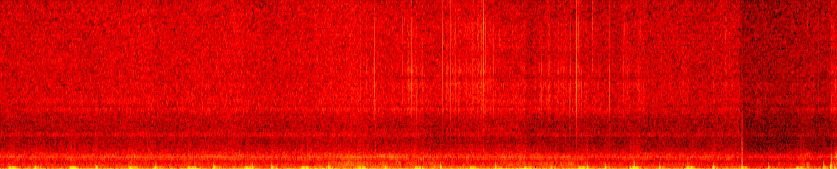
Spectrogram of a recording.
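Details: Adult's own normal resting heart sounds, from a recording that also captured carotid sinus reflex slowing: steady low lub-dub thumps over a soft hum.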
